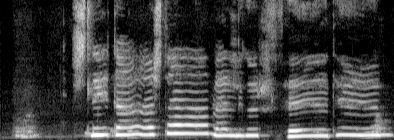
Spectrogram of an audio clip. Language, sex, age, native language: Icelandic, female, 9, Icelandic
